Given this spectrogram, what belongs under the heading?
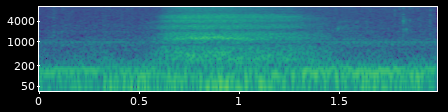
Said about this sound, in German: Und dann atme mal ruhig ein.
